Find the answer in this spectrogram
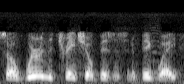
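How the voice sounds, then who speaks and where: A man's voice: mid-range voice, quick pace, breathy edge. Brooklyn man on a phone line. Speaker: phone-in guest, trade show organiser. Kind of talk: radio interview answers. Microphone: phone call. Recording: narrow, muffled phone line on radio.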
